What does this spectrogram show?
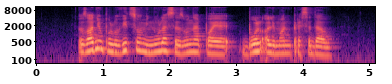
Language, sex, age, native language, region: Slovenian, female, 18-29, Slovenian, Drava region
